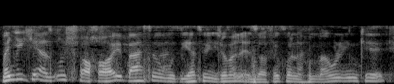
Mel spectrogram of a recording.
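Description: A man with a somewhat high voice preaches a religious sermon. He is emotive and keeps turning to the listeners with rhetorical questions. His voice carries a long hall echo on a dull, muffled recording. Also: gravelly, crowd noise.

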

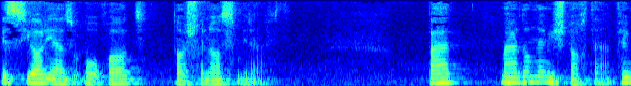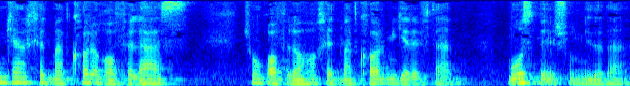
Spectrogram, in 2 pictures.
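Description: Impassioned preacher man, gravelly voice. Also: mid-range voice, muffled recording. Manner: impassioned, rhetorical questions, swings from hushed to loud. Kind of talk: religious sermon.

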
